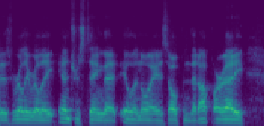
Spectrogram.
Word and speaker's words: Illinois: First off, it's pronounced Illinois. They don't say the S, but welcome other people, especially from out of state, to pronounce it Illinois, which is just hilarious.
